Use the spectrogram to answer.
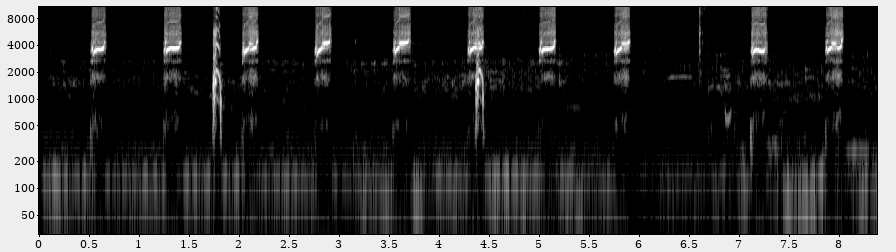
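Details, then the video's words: Grey partridge (irani teetar) gives a harsh, high, scratchy call over and over, roughly every three-quarters of a second, with two brief lower squeaky notes in between. "irani teetar ki awaaz,pheasant titar awaz,grey partridge voice"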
